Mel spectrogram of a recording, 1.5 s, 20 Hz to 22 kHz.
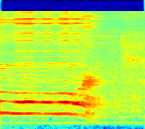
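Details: A 6-year-old female Siberian Husky gives a brief, steady howl that wavers and fades; her owner calls it an unusually weird, bad-sounding siren-like howl.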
